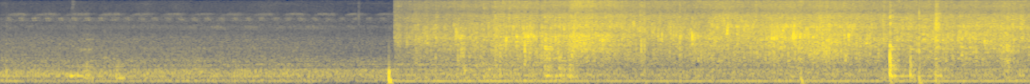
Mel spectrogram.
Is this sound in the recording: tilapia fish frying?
yes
